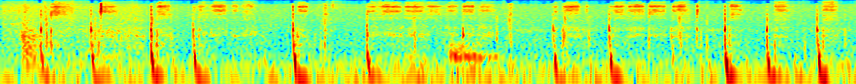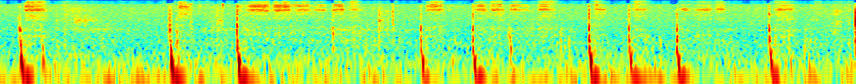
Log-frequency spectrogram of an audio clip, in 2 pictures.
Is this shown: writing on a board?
yes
